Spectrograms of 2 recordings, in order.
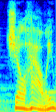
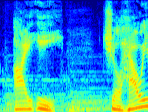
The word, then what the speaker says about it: Chilhowie: 510 the city is Chilhowie PO Box 510 Chilhowee which is spelled c-h-i-l-h-o-w-i-e Chilhowee Virginia and the zip code in Chilhowee Virginia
